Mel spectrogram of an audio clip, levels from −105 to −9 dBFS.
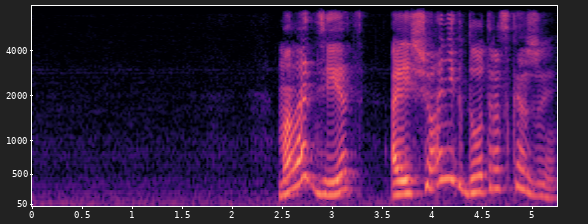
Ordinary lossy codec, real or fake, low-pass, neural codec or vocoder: Opus, 64 kbps; real; 7.2 kHz; none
